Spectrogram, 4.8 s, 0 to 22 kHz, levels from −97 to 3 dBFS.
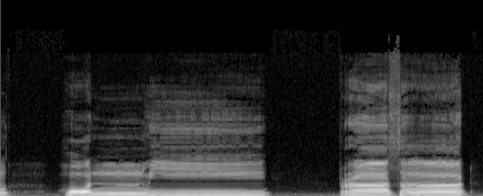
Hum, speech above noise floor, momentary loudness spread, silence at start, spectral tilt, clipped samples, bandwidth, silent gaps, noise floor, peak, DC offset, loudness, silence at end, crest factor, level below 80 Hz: none; 39 dB; 15 LU; 0 s; -6.5 dB/octave; under 0.1%; 13 kHz; none; -57 dBFS; -2 dBFS; under 0.1%; -18 LUFS; 0.2 s; 16 dB; -60 dBFS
